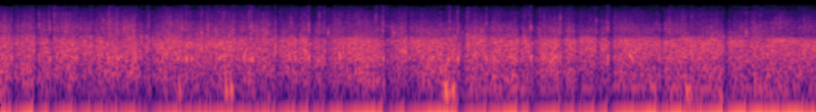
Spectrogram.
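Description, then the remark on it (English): A sustained burst of audience applause at a live stage event, welcoming Oliver Kay, chief football writer at The Times, onto the stage. Many hands clap at once in a dense, steady roar that stays loud throughout with no voices on top. “And if you could join me in applauding, it's Oliver Kay, the chief football writer at The Times, or some title like that.”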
